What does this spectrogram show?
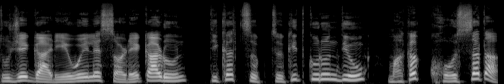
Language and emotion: Goan Konkani, happy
